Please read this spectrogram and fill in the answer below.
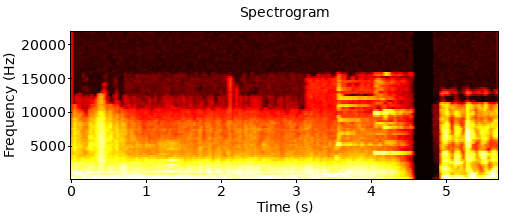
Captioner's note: A strange roar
